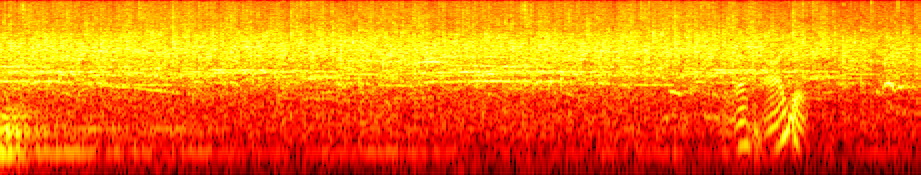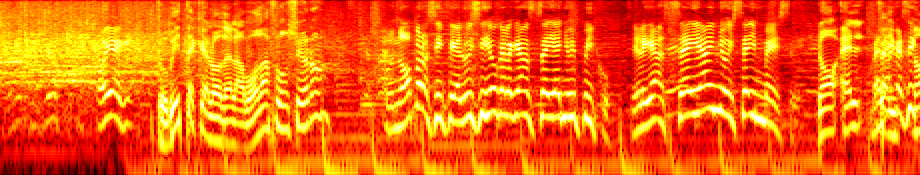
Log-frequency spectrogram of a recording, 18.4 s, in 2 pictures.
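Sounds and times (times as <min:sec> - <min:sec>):
audience applause: 0:00.0 - 0:11.8
speech: 0:07.8 - 0:08.2, 0:09.8 - 0:18.3.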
